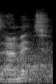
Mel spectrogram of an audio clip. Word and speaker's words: Amit: spell it for me and tell me what you do so my name is amit spelt amit i'm the ceo of talify it's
